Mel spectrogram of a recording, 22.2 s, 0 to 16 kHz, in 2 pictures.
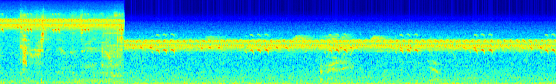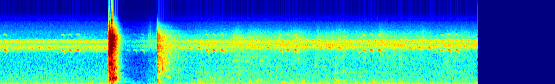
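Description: Crickets trilling steadily, with a single sharp crack from an archery shot at a doe about 13 seconds in. A second, weaker sharp sound follows about a second later. The sound cuts off to silence near the end.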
